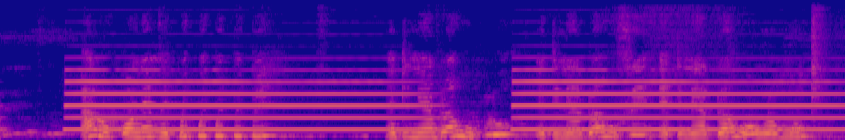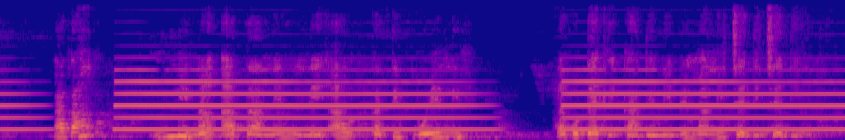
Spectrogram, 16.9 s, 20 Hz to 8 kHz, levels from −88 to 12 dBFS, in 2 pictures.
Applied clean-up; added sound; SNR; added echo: none; Wind instrument, woodwind instrument; 2 dB; reverberation time 1.8 s.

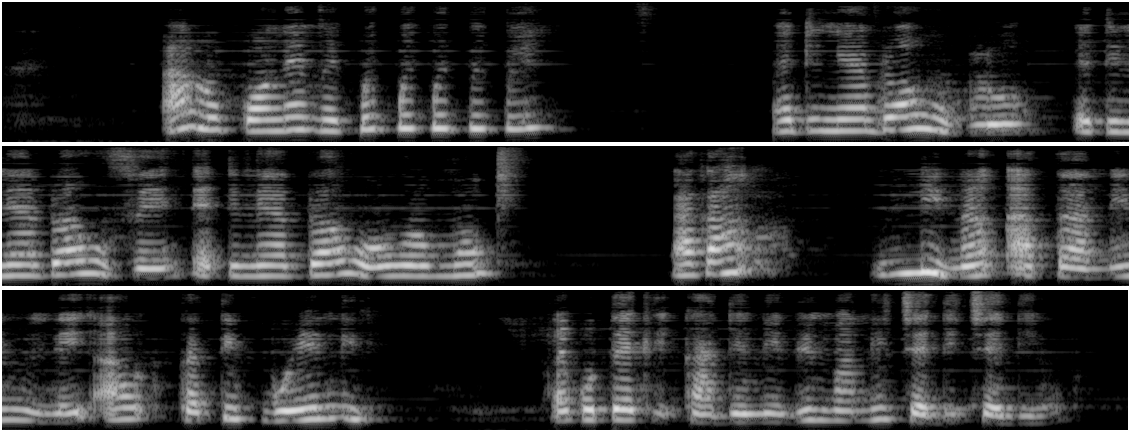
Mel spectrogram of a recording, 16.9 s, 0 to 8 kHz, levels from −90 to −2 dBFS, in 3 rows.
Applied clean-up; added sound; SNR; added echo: neural mask model DeepFilterNet 3.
